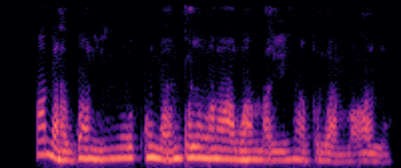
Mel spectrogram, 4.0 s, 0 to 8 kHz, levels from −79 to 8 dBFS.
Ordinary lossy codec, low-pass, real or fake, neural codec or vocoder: MP3, 64 kbps; 7.2 kHz; fake; codec, 24 kHz, 1.5 kbps, HILCodec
